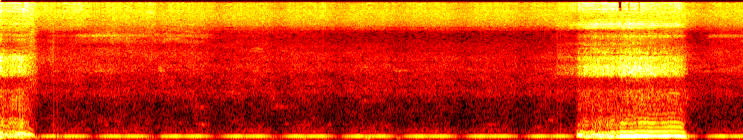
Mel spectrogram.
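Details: A female Labrador Retriever sleeping indoors, snoring with a soft, low rumbling drone that swells and fades in a steady rhythm, then one louder, rougher snort near the end.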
